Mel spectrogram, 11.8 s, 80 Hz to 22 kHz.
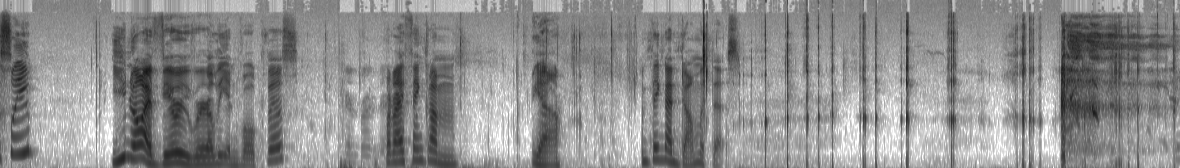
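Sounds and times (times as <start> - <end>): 
speech: 0.0 - 0.4, 1.1 - 3.0, 3.8 - 4.7, 5.3 - 5.7, 6.4 - 7.5
crunchy crisp snack being chewed: 5.0 - 6.4, 7.0 - 11.7.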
